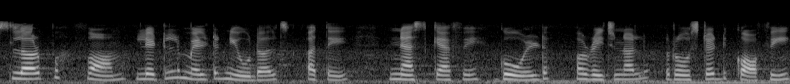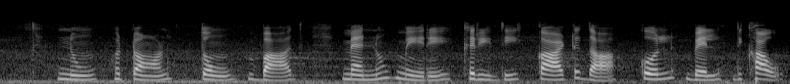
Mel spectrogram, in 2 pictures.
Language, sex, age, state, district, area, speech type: Punjabi, female, 18-30, Punjab, Faridkot, rural, read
